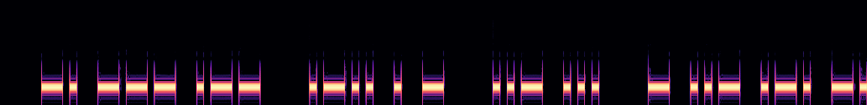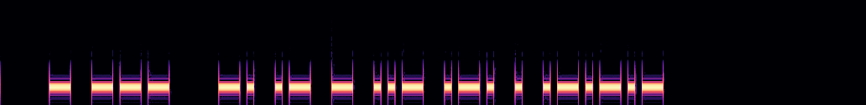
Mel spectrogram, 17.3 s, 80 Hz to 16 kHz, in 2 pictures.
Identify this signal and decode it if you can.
Morse code, heard as a keyed tone, about 17 wpm, 700 Hz. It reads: NOW LET US TURN TO NATURE.
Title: Sentences from Top 600 Words 17wpm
